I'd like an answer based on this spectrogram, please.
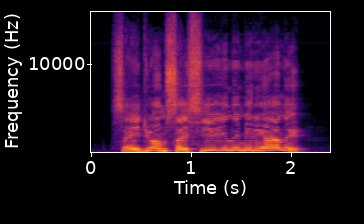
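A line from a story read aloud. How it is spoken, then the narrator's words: Shouting. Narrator (Russian): крикнул Новожилов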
